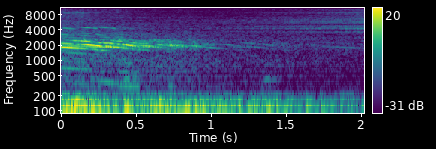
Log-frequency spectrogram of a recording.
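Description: Electronic remix intro effect: a falling, sweeping tone over a deep rumble, fading gradually.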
